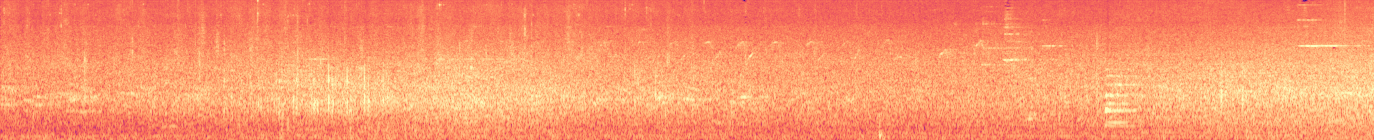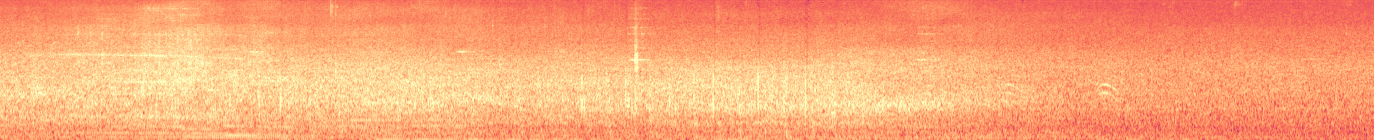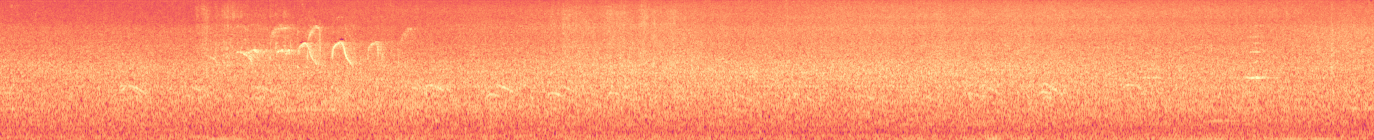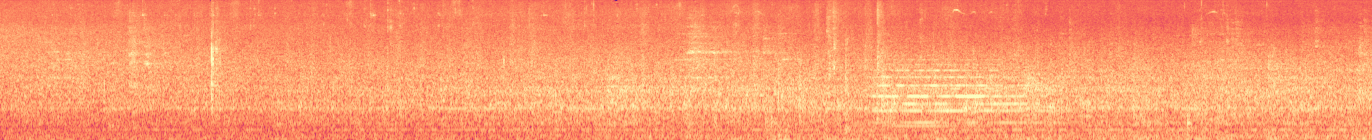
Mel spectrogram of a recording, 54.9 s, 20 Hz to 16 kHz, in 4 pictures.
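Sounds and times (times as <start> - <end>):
road vehicle passing by: 0.0 - 28.6, 29.2 - 54.9
background traffic: 0.0 - 54.9.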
